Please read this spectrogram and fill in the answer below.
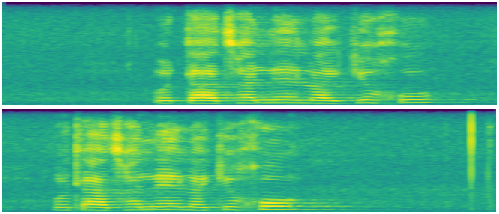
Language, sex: Tswana, female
